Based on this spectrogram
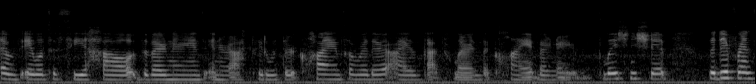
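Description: The speech comes at a fairly quick pace. Light background noise runs underneath. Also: woman. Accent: Spanish. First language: Spanish. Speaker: university student. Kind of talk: testimonial. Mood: warm, calm. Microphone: webcam.

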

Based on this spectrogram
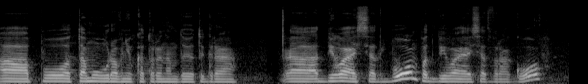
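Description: Over light background noise, a man talks with a fairly high pitch. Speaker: gaming commentator. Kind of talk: live commentary. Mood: relaxed, joking. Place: studio. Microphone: headset.

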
